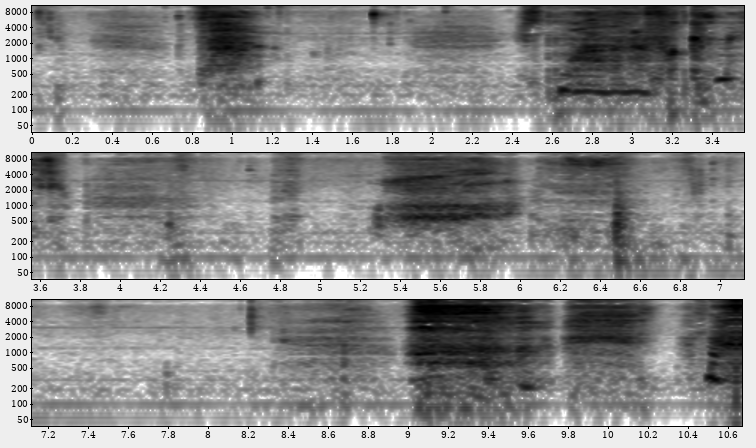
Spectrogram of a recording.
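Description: A woman's wordless breathy gasps and huffs, in four bursts with the loudest near the end: her reaction to the burning heat of very spicy food.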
